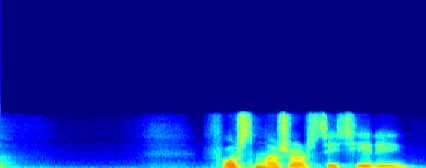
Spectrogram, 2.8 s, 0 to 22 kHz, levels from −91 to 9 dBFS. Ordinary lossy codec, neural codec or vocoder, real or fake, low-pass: none; codec, 16 kHz, about 1 kbps, DyCAST, with the encoder's durations; fake; 7.2 kHz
